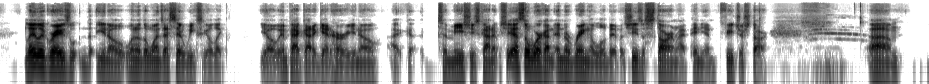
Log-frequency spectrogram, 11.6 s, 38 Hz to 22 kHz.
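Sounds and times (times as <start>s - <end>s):
speech: 0.3s - 11.3s
cat meowing indoors: 10.0s - 10.9s.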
